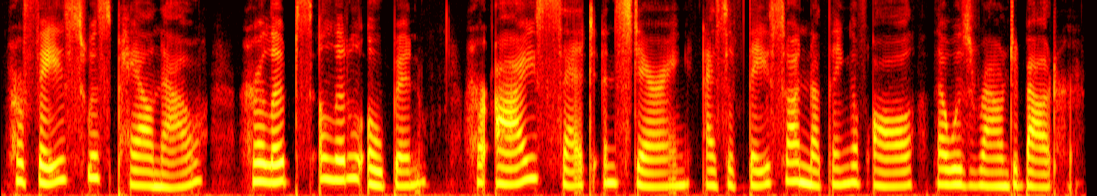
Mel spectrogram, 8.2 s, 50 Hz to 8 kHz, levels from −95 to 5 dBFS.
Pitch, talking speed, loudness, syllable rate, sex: 240 Hz, 195 wpm, -19 LUFS, 4.5 syllables/s, female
